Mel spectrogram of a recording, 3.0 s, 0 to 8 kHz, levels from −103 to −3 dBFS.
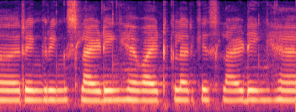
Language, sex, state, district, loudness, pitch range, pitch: Hindi, female, Punjab, Pathankot, -14 LUFS, 220-225 Hz, 225 Hz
